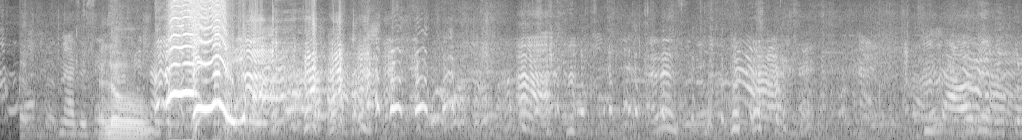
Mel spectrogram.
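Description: A woman shouts and screams with excitement close by.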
